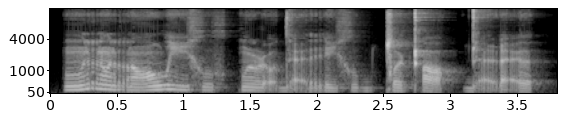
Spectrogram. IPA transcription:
ũ r õ r ɔ̃ w i x u x k ũ ɭ ɔ̰ d æ̰ r ɾ i x u b ǀ ʊ ʈʰ ɒ | ɖ æ̰ ɽ æ̰ ə̯

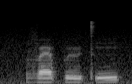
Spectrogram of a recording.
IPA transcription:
v æ p ø tʼ ĩ

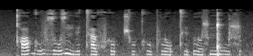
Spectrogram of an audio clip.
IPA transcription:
qʰ o˩˥ ɡ ʊ˨˩˦ v z o˨˩˦ z ŋ ɪ˩˥ tʰ a˨˩ xʷ h ʊ˨˩ ʔ t͡ʃʰ ʊ˩˥ kʰ ʊ˨˩˦ pʰ l o˨˩˦ ʔ tʰ ɪ˩˥ ʔ l ʊ˩˥ ɬ ŋ͡ǃ u˦˨ ɬ

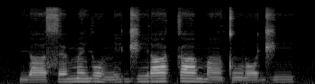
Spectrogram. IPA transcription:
j a˨ s ɛ˨˦ m ɛ̃˦ j o˦˨ n i˨˦ d͡ʒ i˧ ɾ a˦ k a˦ m ã˧ t ũ˨ ɾ ɔ˨˦ d͡ʒ i˦

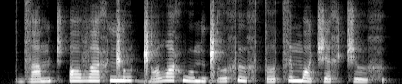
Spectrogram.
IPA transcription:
d͡z a˩˧ m t͡ʃʼ ɒ˥ v a˥ x ŋ͡ǁ u˥ ɡ͡ǁ ɯ˩˧ ðˤ ɛ˥ x w u˧ m ɡ͡ǁ ɤ˥ x ɾ ɯ˥˧ x t ɤ˩˧ t͡s ɪ˥ m ɒ˥˧ t͡ʃ ɛ˧ x t͡ʃ ɯ˧˩ x

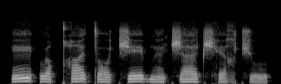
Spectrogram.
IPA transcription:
ẽ ʔ u qʰ ɛ t ɔ t͡ʃ e b ɛ̃ t͡ʃ æ t͡ʃʰ e ʁ t͡ʃ u

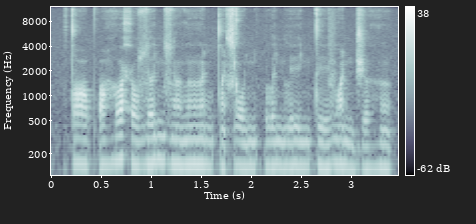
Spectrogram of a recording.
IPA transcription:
tˤ ɑː pʼ ɑ ɦ ʌ ħ ɔ ɮ ɜ ɲ ɮ ɐ̃ ð ə̃ː ɲ tˤ ə̃ ɕ ɔ ɲ | l ɐ ɲ l eː ɲ t e v ɑ̃ ɲ d͡ʒ ɜ ɦ ə̃

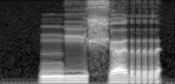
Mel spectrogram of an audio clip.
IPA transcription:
ŋ i ʃ ɐ r

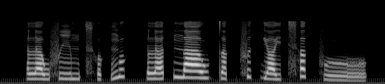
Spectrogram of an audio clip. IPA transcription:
l ɐ˨ w f iː˨ m t͡sʰ ʊ˨ k̚ ŋ ʊ˥ k̚ | l ɐ˨˥ t̚ n̪ aː˧ w t̪ ɐ˨˥ k̚ f ɪ˧ k̚ j ɐ˨ j t͡sʰ ɐ˥ k̚ f uː˨˩

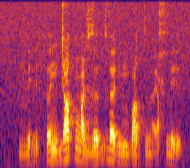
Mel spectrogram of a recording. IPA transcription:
v ɪ r h ə n d i tˤ ŋ ɪ ɣ ə ɡʱ ɜ d m b ə tˤ ð ɛ̰ ħ ð ɪ

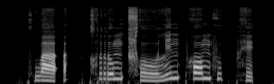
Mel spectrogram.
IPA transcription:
kʰ w a˨˩ ʔ | kʰ r o˥˩ m t͡ɕʰ oː˩˦ l i˥˩ n pʰ ɔː˥˩ m f u˥˩ k̚ pʰ e˨˩ k̚

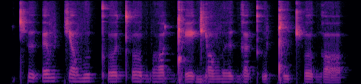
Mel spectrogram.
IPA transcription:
cʰ ɯ ʔ ə v c ʌ v u kʼ o tʼ o bʱ ɔ ǃʼ e ɡ j ɔ v ɦ ɯ ɡ ʌ kʼ u ǃ u cʰ o ɡ ɔ

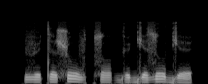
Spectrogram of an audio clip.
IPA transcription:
v ø t ɛ ʂ o v t͡s ɔ ɡ ø ɡʲ ɛ z o ɡʲ ɛ

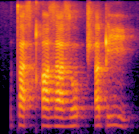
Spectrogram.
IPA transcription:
t̪ a s qʰ a z a z o ʔ t͡ʃʼ a ʈ i

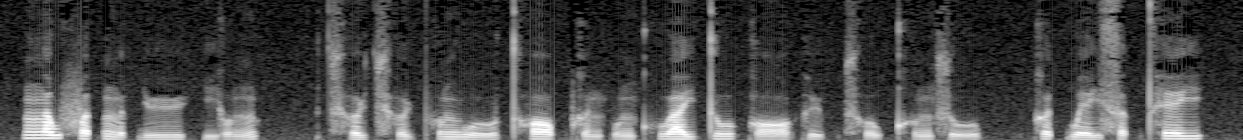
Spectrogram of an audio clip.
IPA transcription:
ŋ ɐ˥ w f ɐ˧ t̚ ŋ ɵ˨ t̚ yː˧ | j ʊ˨˥ ŋ | t͡sʰ ɵ˨˥ ɥ t͡sʰ ɵ˨˩ ɥ pʰ ʊ˧ ŋ w uː˨˥ t̪ʰ ɔː˧ p̚ k ɵ˨˩ n p ʊ˨˧ ŋ kʷʰ aː˥ j t̪ uː˥ k ɔː˨˥ k yː˨ p̚ t͡sʰ o˨˩ w kʰ ʊ˨˥ ŋ s uː˨˥ p̚ | k ɵ˧ t̚ w e˨˧ j s ɐ˨˥ t̚ t̪ʰ e˥ j

